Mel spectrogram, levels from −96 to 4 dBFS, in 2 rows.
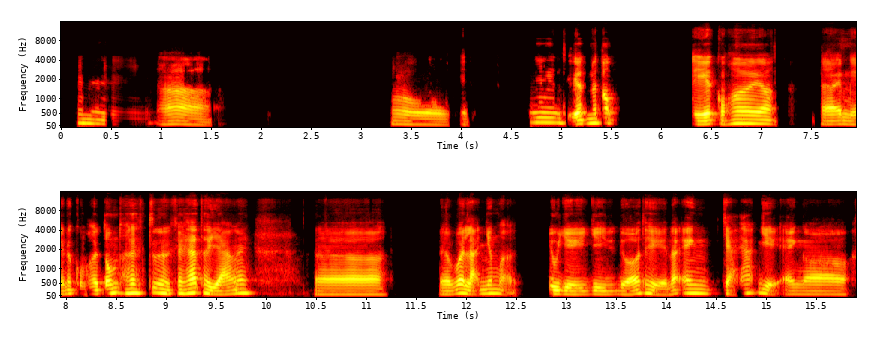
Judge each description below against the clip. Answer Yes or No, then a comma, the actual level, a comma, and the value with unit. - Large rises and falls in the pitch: No, average, 4.4 semitones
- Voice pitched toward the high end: No, low, 120 Hz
